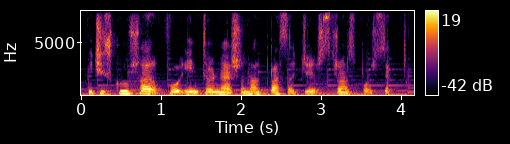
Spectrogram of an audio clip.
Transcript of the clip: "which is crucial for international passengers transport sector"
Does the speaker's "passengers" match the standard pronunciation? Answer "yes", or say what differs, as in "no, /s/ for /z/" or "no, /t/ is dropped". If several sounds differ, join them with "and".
no, /n/ is dropped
